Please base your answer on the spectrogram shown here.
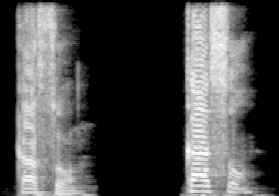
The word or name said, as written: cazo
